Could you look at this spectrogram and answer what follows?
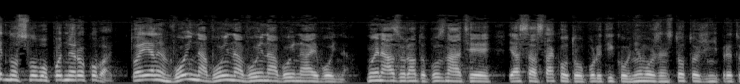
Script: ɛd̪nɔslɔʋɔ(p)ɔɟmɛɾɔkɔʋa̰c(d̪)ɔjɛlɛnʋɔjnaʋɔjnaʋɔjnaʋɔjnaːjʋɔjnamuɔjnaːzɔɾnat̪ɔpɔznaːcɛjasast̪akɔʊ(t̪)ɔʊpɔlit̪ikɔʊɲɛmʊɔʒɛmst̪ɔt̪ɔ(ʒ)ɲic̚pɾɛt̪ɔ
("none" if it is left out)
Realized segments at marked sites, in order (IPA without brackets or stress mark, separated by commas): p, t̪, t̪, ʒ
